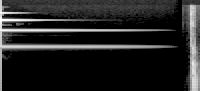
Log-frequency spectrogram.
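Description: A single bell-like ding sound effect, struck once and ringing out clearly before fading away over about a second and a half, signalling that the quiz answer time is up.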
